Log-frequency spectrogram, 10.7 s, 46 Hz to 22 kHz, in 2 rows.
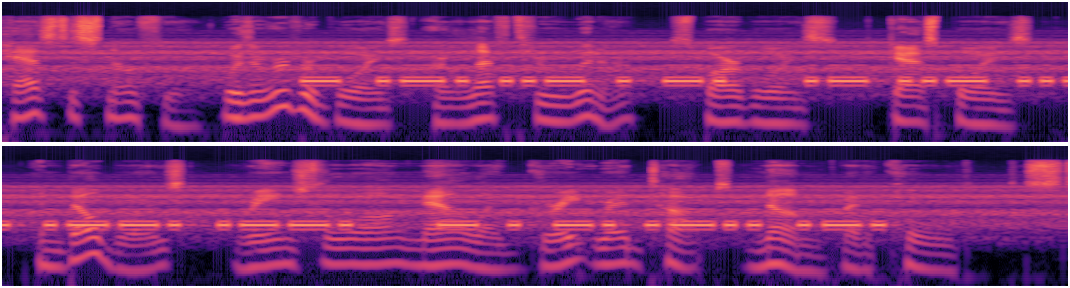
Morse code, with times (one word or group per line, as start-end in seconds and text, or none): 1.5-3.6 TRUEN
4.1-7.1 AUSPP
7.5-9.8 TENLR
